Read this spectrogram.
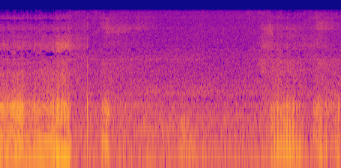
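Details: Person asleep: loud, low, rattling snores on the in-breath separated by quiet stretches of breathing; snoring.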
